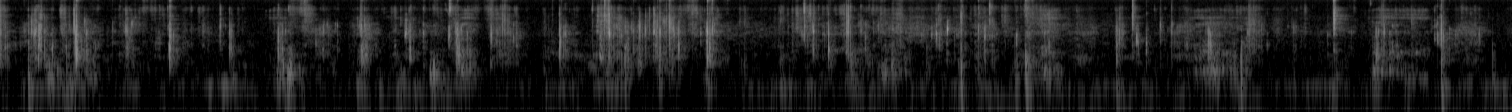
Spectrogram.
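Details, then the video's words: Male pet cat suckling on its owner's arm, vainly trying to draw milk: quick wet smacking and clicking sucks, several per second in irregular bursts, with soft crinkling in between indoors. "Cat Suckling Arm"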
